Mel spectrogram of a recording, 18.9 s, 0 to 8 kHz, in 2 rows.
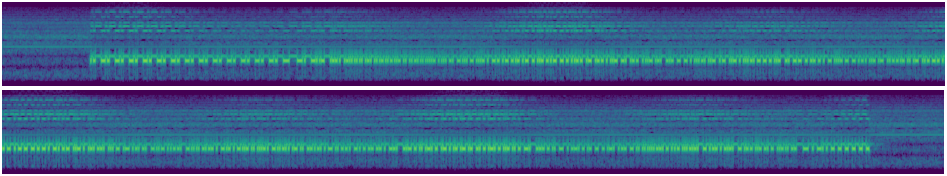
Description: NAVTEX (SITOR-B), 100 baud, 170 Hz shift, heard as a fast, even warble, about 1000 Hz centre, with fading and a steady whistle near 1530 Hz. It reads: SSEQG DRRAZ MNOLO VLYTV DVYYZ DOBAM YVNQI VZMAZ CYJHA HGIAC LEQKH NCUAW TOQVQ XTBKW VTVQI YTIDZ TLBVX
